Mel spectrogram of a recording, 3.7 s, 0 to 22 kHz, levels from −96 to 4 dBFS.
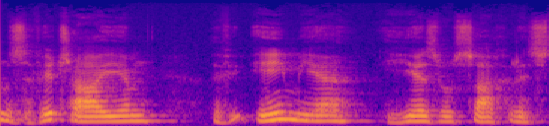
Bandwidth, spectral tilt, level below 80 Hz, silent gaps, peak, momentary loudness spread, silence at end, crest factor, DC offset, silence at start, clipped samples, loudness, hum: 14.5 kHz; -6 dB/octave; -74 dBFS; none; -6 dBFS; 16 LU; 0 s; 18 dB; under 0.1%; 0 s; under 0.1%; -24 LUFS; none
